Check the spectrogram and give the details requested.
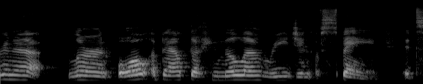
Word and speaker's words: Jumilla: this episode we're gonna learn all about the humila region of Spain it is spelled j-u-m-i-l-l-a and it's pronounced humila I attended a great master class and I'm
